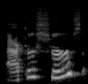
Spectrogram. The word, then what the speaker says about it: Akershus: And this is in Epcot and I always mispronounce the name. So it's Akershus.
